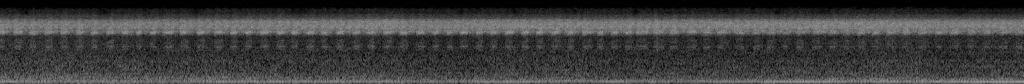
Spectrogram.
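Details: Summer cicada chorus of singing males, Larissa, Greece, July: constant piercing buzz with a fine pulsating beat, over a faint low steady hum, recorded on a camcorder.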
